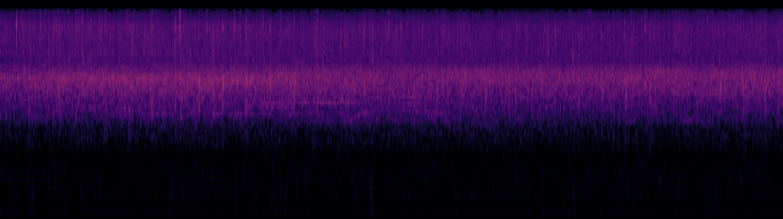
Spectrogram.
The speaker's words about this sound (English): Stop. Put your hands by your side. Now clap your hands with all of your strength.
